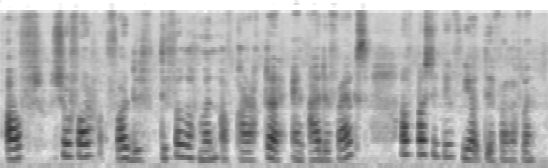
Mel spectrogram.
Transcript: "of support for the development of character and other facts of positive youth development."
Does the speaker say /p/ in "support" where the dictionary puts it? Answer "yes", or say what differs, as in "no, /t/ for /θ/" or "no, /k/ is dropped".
no, /f/ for /p/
